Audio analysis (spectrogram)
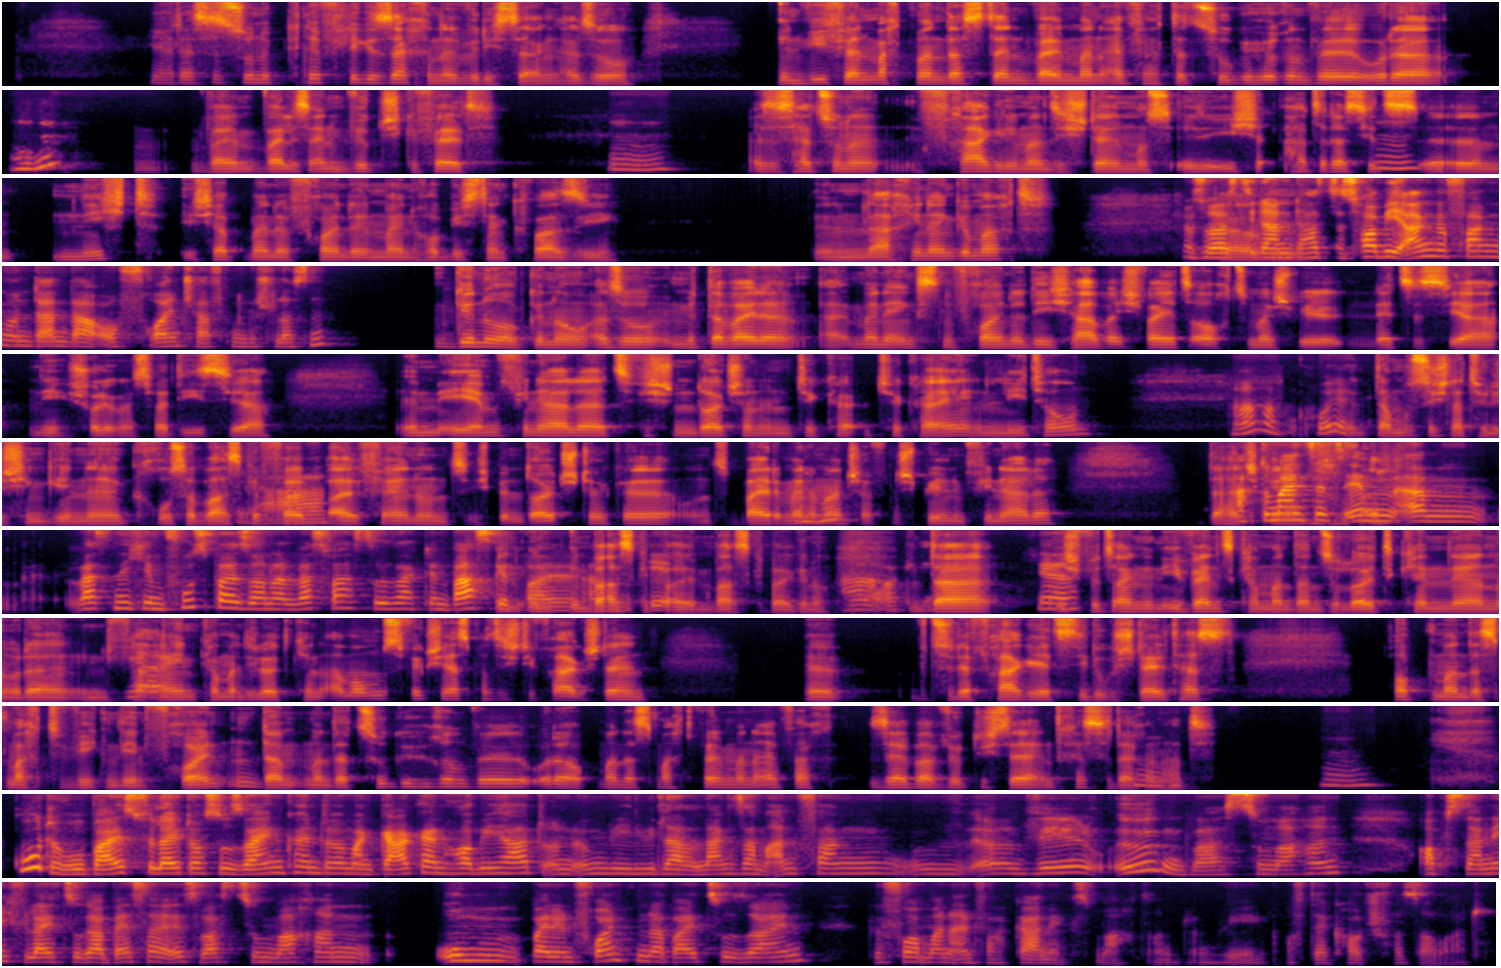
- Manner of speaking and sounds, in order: other noise; other background noise; laughing while speaking: "andere Wahl"; stressed: "irgendwas"; stressed: "um"
- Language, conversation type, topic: German, podcast, Was würdest du jemandem raten, der kein Hobby hat?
